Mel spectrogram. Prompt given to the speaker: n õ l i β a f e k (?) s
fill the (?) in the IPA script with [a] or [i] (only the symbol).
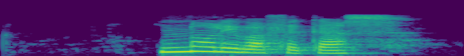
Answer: a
